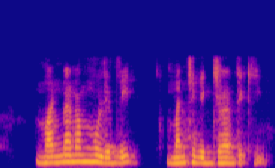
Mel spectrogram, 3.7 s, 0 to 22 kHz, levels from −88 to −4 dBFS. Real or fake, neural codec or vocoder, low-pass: fake; codec, 24 kHz, 1 kbps, SNAC; 5.4 kHz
